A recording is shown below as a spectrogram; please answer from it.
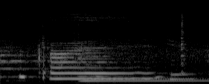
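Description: A soft ukulele chord plucked about half a second in and left ringing as it fades, with a low hummed note held beneath it.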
